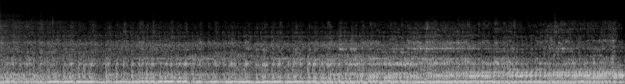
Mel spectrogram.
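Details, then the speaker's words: Custom cylinder head engine at Jet Ski Brothers: steady drone with a lumpy, uneven beat, sounding like it's running on only two cylinders; cause not yet clear, suspected not confirmed. "oh foreign sounds like it's only running on two that's not ideal"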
